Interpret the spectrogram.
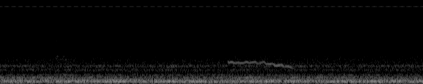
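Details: Female eastern screech owl in a nest box on an owl camera, evening of 25 January 2015, before she left the box: one short quavering call sliding downward, over a steady low rumble.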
